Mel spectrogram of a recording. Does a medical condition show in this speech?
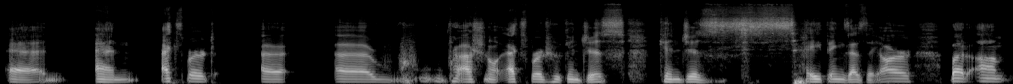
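Yes: stuttering; not stuttering much at time of recording; here repeated words, blocks.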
